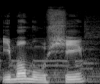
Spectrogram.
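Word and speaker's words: いもむし: Uh so yeah, Emmoushi uh the accent is on the mo of the emo could be because of it or also as a spot of the accent of compounds.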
